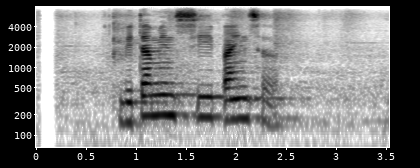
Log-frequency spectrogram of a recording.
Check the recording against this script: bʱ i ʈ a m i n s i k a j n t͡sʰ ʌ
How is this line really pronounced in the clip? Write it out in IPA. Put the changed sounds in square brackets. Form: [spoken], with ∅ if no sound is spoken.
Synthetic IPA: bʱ i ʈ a m i n s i [p] a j n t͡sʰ ʌ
